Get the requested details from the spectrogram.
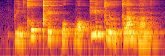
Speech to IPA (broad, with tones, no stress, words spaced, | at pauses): pi˩˦nkʰo˥˩k̚ pʰe˦˥k̚po˨˩k̚ bɔ˨˩ʔki˥˩nklɯː˨˩ kla˥˩mba˨˩ŋ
